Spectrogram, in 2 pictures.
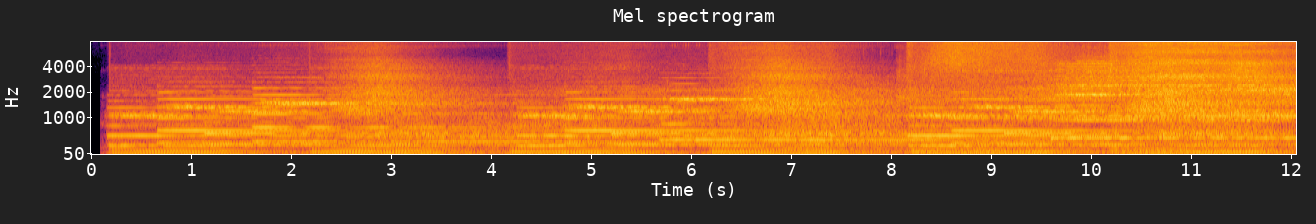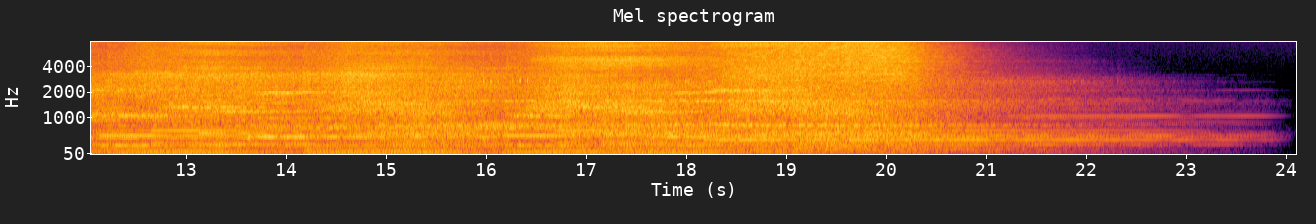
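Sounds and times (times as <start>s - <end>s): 
horror music: 0.1s - 23.0s.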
